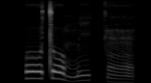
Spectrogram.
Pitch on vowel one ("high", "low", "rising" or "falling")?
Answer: high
